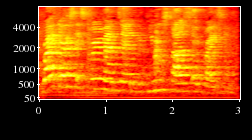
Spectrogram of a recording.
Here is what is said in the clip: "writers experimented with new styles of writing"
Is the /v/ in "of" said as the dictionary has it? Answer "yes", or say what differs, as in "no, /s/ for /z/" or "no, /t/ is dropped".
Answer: no, /p/ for /v/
